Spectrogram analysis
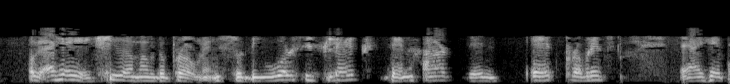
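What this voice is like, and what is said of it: Colombian accent. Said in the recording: “Where's your accent from? ... Colombia.”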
